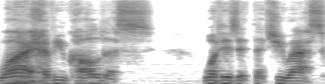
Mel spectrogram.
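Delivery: deep, gurgling, bubbling voice. Narrating a voice heard calling out, deep bubbly voice. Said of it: "deep, bubbly voice saying".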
